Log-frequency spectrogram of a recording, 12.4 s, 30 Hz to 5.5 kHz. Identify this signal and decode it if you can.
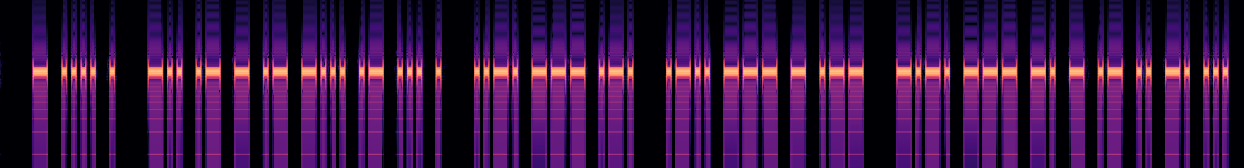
Morse code, heard as a keyed tone, about 25 wpm, 600 Hz. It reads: THE DATABASE FOR LOTW CONTAINS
